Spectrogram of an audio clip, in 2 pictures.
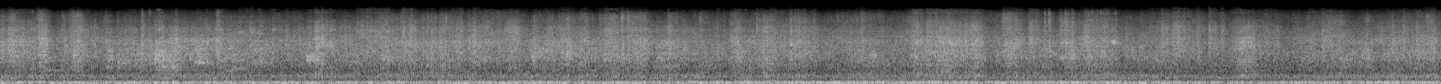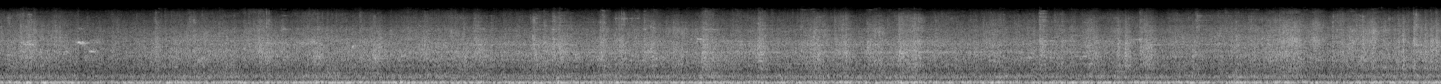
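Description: Heavily loaded open coal wagons rolling slowly past, their wheels clattering over rail joints in an irregular clickety-clack over a steady low rumble.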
